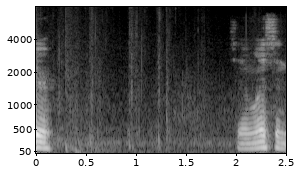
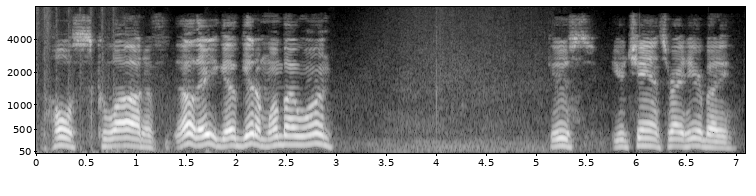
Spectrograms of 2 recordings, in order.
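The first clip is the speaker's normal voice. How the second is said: rising into a loud excited call; excited play-by-play; 4 semitones higher, 6 dB louder than usual. Real, not acted. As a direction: build up from eager to shouting.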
